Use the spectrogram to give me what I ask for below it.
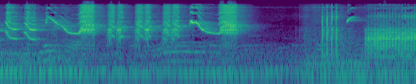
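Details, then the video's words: Male Javan myna, recorded as a master to make other mynas sing, gives loud downslurred whistles mixed with harsh rasping bursts, a brief pause, then a grating hiss. "Masteran jalak Kebo jantan Suaranya Bikin Burung jalak Anda Langsung Bunyi"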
